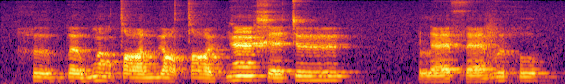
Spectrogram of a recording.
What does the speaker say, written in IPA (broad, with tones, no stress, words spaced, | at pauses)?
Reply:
hɵ˧˩bœ˧˩ wũ˥˧ tˤæ˧βʉ˧˩tˤʉː˧˩ ɡæ̃˥xɛ˧tøː˥ | læ˩˧θæ˩˧vɵ˥ho˥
